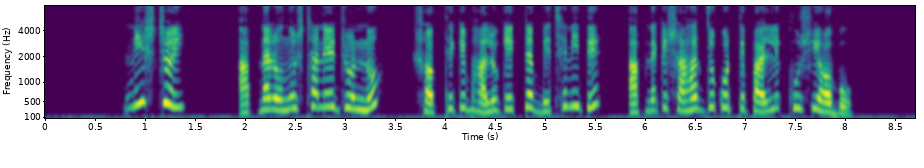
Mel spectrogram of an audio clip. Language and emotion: Bengali, disgusted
